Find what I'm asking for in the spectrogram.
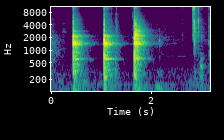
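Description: Firewood being split by hand in a Lao village, three crisp, evenly spaced chops followed by a fainter double knock, each strike loud and close with a short woody ring.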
